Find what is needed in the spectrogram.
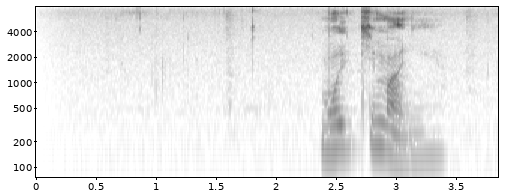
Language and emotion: Russian, neutral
